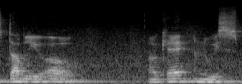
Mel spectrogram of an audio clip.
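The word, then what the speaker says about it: 我: me in Chinese is well in pinion it's wo okay and we pronounce it w okay W so w is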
